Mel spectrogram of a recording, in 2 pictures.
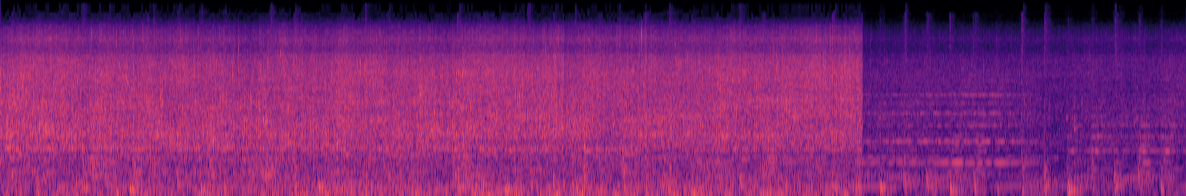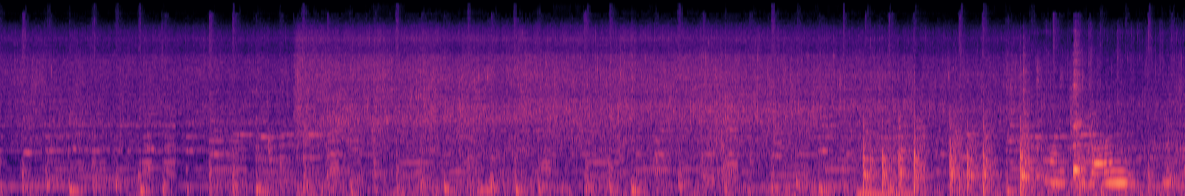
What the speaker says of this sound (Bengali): গরম গরম জল একটু দিয়ে দিয়ে মশলাটা কষিয়ে নেব।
